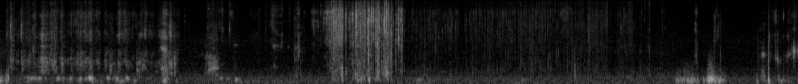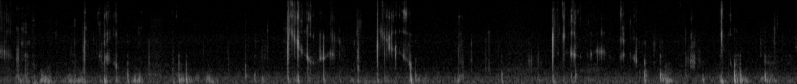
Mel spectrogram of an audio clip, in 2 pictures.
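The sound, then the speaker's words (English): Wet chewing of a soft Little Debbie Be My Valentine snack cake, with irregular mouth clicks and bites over about twenty seconds, plus a brief loud crinkle early on; no one talks. “I can't chew and laugh.”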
